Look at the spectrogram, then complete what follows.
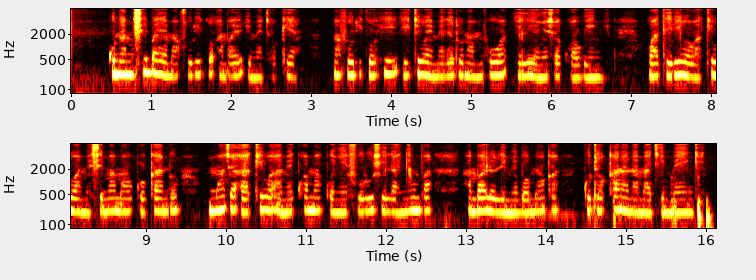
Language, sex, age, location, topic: Swahili, female, 25-35, Nairobi, health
